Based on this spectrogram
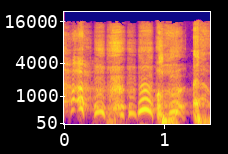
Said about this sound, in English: It's that like when you laugh but it's like this raspy laugh and then you just start coughing. And laughing's the worst when you've got that like catch in your throat because then you know it's going to be a combo of a little laugh cough.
